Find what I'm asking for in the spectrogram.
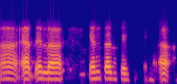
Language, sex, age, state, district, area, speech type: Kannada, female, 60+, Karnataka, Udupi, rural, conversation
